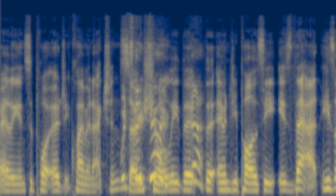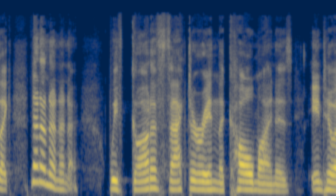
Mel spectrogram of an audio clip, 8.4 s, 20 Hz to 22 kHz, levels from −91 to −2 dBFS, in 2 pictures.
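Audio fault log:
No faults heard anywhere in the speech.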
